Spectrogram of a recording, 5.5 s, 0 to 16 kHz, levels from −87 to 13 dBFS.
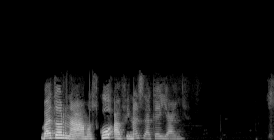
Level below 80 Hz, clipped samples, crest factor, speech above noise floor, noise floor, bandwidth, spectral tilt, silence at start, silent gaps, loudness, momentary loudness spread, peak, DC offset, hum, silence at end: -62 dBFS; under 0.1%; 18 dB; 65 dB; -82 dBFS; 7.6 kHz; -4.5 dB/octave; 0.85 s; none; -16 LUFS; 17 LU; 0 dBFS; under 0.1%; none; 1.9 s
